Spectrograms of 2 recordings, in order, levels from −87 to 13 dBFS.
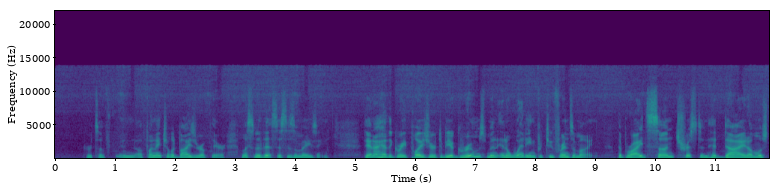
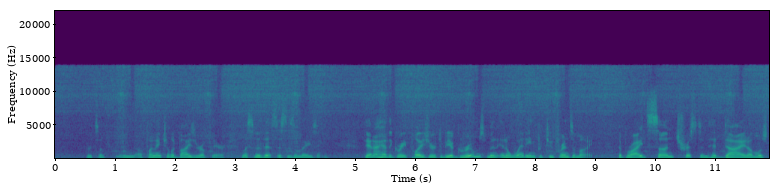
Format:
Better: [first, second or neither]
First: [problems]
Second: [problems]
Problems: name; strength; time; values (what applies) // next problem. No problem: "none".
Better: first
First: hiss; faint; throughout; 20 dB below the speech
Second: hiss; loud; throughout; 8 dB below the speech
